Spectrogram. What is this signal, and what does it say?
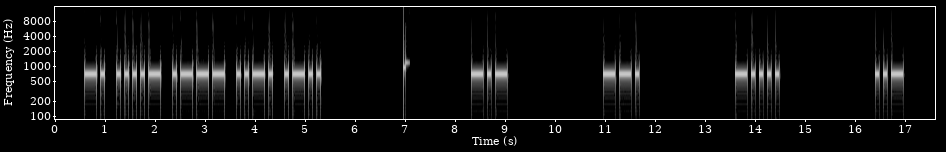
Morse code, heard as a keyed tone, about 15 wpm, spaced as for 7 wpm, 700 Hz. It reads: N4JFL KG6U
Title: USA Call Signs - 5 Characters - 8x Character Spacing - 15wpm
